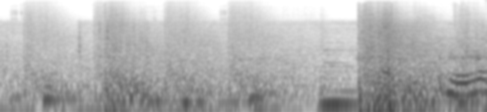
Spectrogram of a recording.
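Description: Sniper and gun fire in a shooter video game, dense sustained bursts of loud shots with a heavier burst near the end, rolling continuously for the full stretch without clear speech.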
